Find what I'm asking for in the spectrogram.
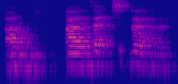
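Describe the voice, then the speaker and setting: A woman's voice: lowish voice, little pitch movement, drawn-out words, muffled recording, slight background noise. A British woman asking a question from the audience, hesitant and searching for her words. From Britain. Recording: echoey hall, distant voice.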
